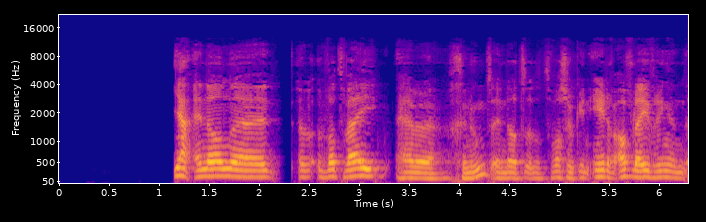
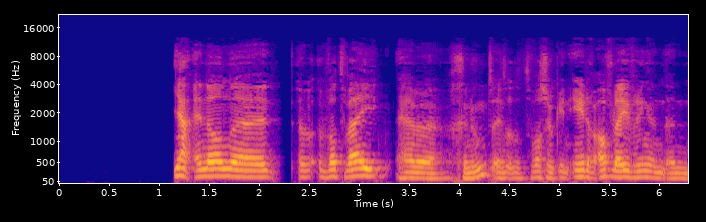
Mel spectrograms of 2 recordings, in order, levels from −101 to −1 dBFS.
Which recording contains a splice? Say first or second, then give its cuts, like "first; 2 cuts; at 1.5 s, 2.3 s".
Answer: second; 1 cut; at 4.4 s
